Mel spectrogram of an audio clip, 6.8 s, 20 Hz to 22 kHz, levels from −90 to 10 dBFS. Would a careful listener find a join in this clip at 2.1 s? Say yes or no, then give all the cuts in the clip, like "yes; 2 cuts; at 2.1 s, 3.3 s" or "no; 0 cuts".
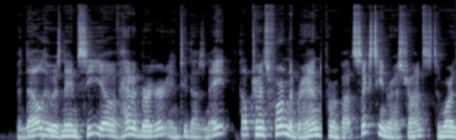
no; 2 cuts; at 3.5 s, 4.8 s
